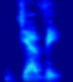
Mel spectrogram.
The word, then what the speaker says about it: Yahvé: Pero en todo caso, si esa fuera la pronunciación, sería Yahvé.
